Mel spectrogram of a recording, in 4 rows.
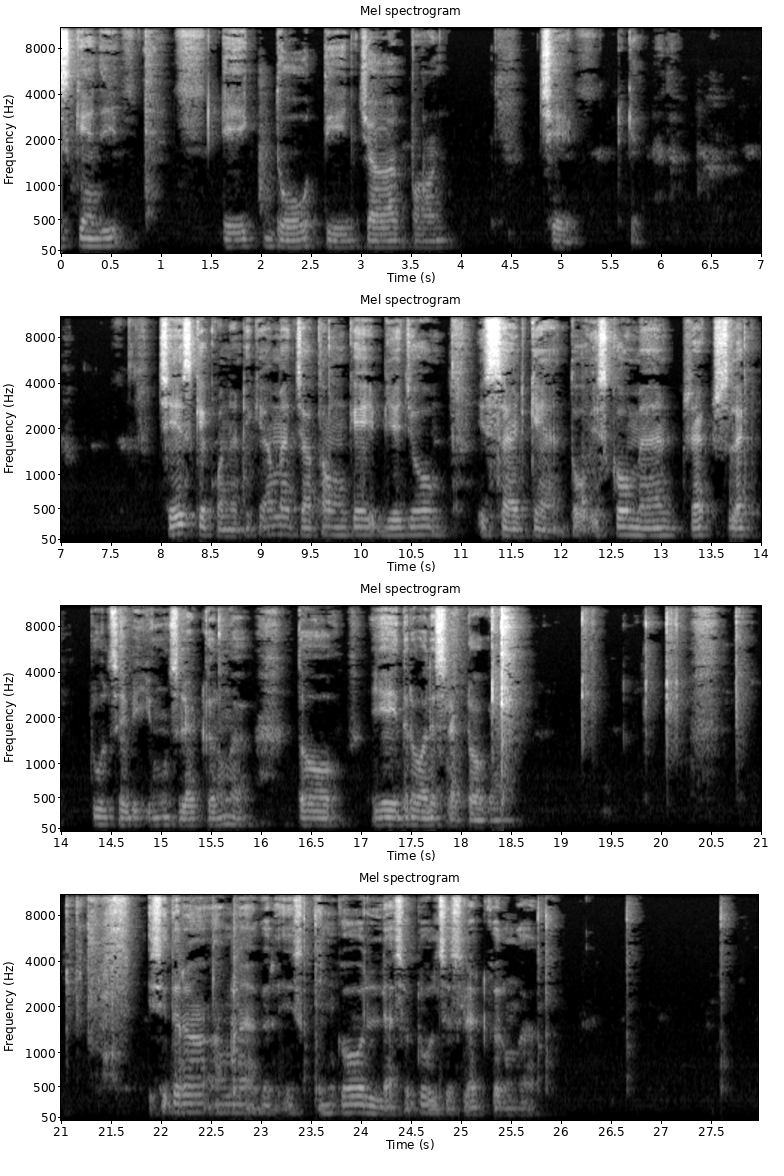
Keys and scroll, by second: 20.6 Right, 21.5 Left, 22.0 Right, 22.4 Left, 23.4 ctrl+-.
